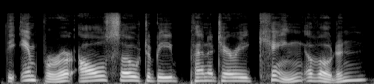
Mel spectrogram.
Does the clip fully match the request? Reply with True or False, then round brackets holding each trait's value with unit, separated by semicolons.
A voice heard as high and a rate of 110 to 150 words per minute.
False (160 Hz; 145 wpm)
